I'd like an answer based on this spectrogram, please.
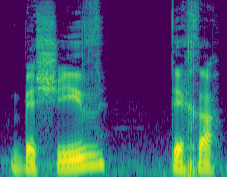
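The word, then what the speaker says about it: בשבתך: The first one is silent. The second one has a short sound. Not a she, a short sound. Okay, this word is pronounced be because this shiva is said beshiv, silent shiv, not beshive, but beshiv, and then short e sound techa, beshiv techa, beshiv techa.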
